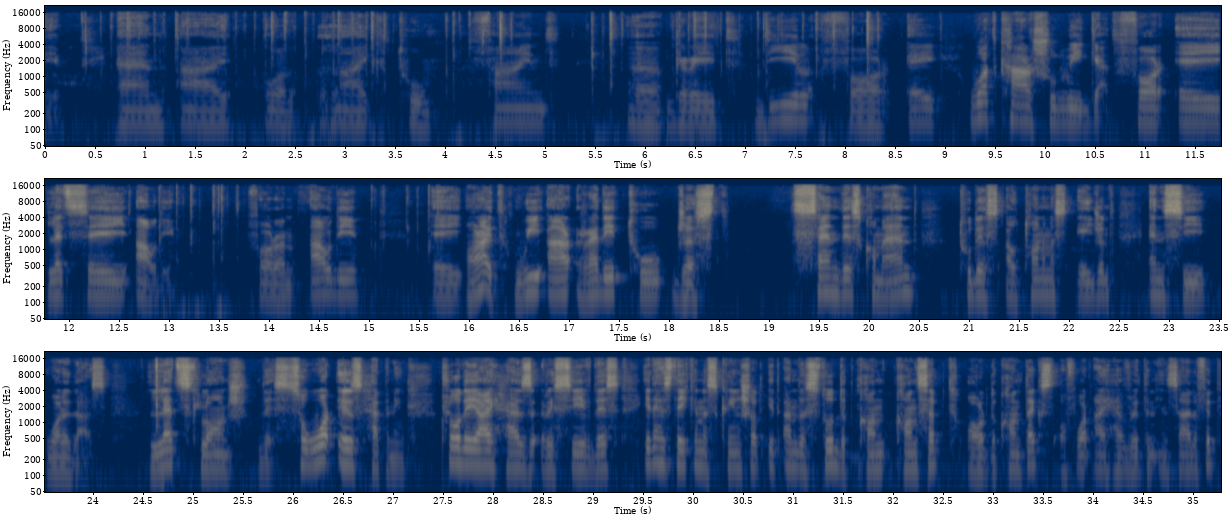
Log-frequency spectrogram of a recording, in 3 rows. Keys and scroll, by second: 0.0-8.6 typing, 12.7-13.9 typing, 15.1 Caps_Lock, 15.4 typing, 15.6 Caps_Lock.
